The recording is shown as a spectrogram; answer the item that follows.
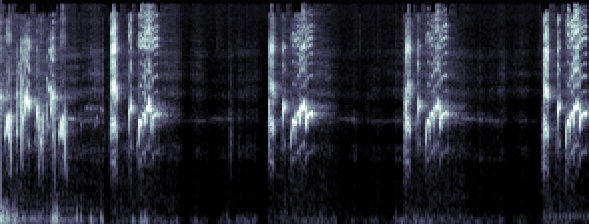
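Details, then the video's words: Sooty-headed bulbul calling so others will respond: bubbly chirped phrases roughly every one to one and a half seconds, with low rumbling noise at the start and a faint hum near the end. "Suara Burung Kutilang Gacor Memanggil Temannya Agar Bunyi"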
